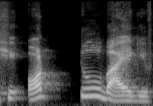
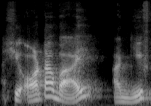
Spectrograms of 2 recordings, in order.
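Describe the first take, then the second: First: 'Ought to' is said fully as two words. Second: 'Ought to' is shortened and run together as 'oughta'.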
